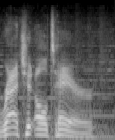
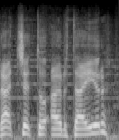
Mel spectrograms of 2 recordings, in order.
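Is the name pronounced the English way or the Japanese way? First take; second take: English; Japanese. First: The name is said with an English pronunciation. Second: The name is said with a Japanese pronunciation. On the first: "in English, they pronounce her name as" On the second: "in Japanese is called"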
